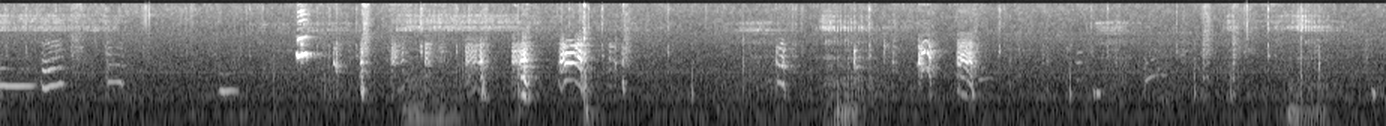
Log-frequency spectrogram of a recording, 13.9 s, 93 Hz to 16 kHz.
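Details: Five-day-old Golden Retriever puppies from a 2013 litter give faint, high squeaks and brief whimpers among soft rustling.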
